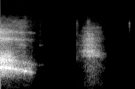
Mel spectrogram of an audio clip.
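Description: A woman's breathy exhale, like a sigh, trailing off the end of a word and fading out within half a second. About a second later comes a short, faint breath.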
